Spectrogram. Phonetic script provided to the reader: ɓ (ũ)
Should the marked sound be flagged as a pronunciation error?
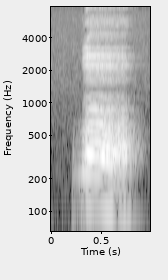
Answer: yes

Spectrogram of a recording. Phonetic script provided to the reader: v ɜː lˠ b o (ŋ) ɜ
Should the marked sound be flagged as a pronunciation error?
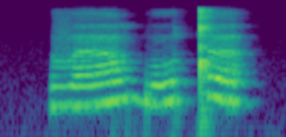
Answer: yes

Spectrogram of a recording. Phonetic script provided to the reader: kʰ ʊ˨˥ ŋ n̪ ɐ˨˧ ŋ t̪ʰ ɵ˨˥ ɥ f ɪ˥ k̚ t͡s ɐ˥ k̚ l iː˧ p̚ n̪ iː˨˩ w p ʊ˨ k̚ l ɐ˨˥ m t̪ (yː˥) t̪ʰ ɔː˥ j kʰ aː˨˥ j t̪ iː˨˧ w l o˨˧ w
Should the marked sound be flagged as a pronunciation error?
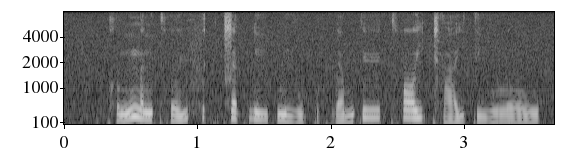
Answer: no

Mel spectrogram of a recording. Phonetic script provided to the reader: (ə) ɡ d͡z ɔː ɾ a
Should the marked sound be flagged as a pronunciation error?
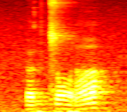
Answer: no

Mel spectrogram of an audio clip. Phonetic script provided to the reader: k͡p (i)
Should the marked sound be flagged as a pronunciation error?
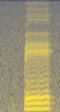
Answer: yes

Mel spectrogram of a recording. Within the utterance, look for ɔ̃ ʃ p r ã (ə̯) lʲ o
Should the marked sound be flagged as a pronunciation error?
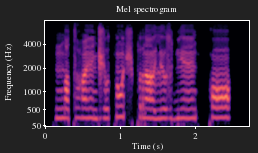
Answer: no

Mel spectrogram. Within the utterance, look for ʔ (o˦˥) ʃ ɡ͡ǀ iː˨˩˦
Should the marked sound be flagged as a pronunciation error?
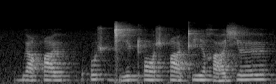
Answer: no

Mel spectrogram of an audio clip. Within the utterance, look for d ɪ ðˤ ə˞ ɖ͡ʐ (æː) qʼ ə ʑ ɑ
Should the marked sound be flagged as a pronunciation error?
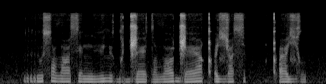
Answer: no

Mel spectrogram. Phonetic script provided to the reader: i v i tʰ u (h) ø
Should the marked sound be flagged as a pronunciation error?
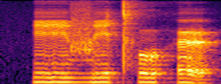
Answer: no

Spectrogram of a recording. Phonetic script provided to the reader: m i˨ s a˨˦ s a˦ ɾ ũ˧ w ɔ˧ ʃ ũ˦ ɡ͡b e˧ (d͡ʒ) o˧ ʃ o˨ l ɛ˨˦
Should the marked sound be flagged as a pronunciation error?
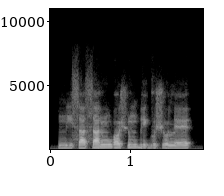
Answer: yes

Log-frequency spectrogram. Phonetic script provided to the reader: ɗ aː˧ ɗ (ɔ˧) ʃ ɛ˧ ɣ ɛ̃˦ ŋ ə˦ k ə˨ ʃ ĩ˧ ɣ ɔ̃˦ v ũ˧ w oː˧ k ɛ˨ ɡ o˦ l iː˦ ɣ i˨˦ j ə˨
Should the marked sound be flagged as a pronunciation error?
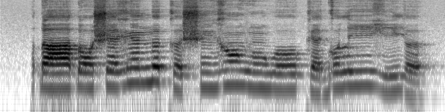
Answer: no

